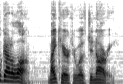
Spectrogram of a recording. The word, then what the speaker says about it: Jinaere: along my character was jinari pronounced jin nari she wanted to become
